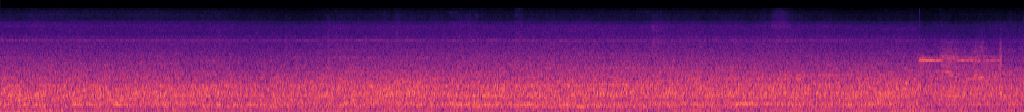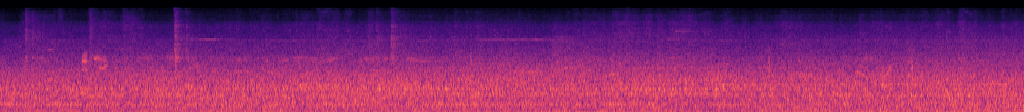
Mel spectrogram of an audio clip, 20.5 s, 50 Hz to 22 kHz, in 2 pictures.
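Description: Norfolk Southern coal train passing: the EMD SD60E diesel locomotives running as they move off, then loaded coal hopper cars rolling by with a steady wheel-on-rail noise. A few sharp clicks and a brief high squeal come about halfway through.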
